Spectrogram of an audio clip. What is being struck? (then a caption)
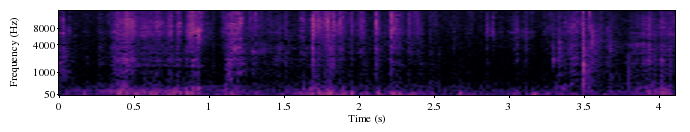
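Bar of soap. A solid lilac soap bar, held in a hand with long purple nails, is carved into fringes with a small metal blade. Steady dry scraping and crumbly, tearing crunches run throughout, with a strong low thump beneath bright flicks of shaved soap.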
